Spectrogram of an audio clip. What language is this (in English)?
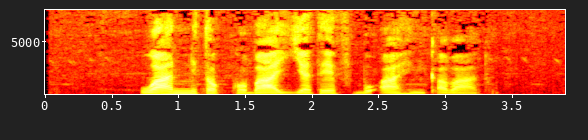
Oromo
